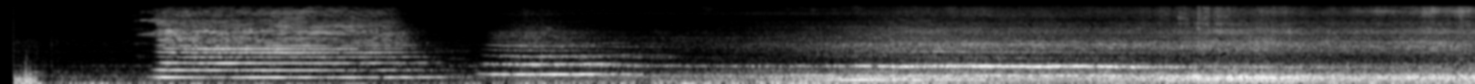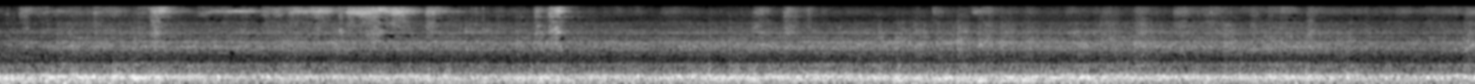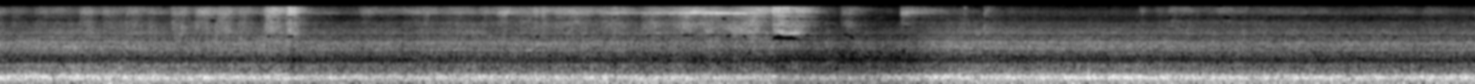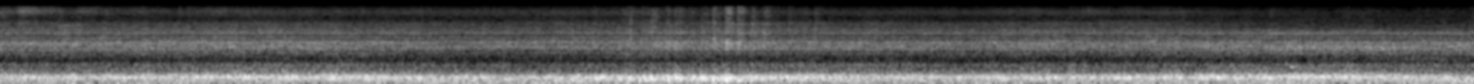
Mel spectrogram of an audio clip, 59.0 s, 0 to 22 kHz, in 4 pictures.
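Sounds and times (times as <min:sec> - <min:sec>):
locomotive horn blasts: 0:01.4 - 0:07.1.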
